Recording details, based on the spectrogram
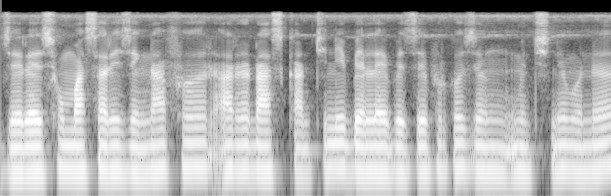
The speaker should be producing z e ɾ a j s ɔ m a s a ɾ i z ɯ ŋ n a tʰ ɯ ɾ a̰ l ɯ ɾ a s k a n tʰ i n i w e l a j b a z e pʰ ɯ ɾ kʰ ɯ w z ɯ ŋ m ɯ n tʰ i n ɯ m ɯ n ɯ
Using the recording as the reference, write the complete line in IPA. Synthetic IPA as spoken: z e ɾ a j s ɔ m a s a ɾ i z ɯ ŋ n a pʰ ɯ ɾ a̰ ɾ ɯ ɾ a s k a n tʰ i n i b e l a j b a z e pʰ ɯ ɾ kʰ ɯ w z ɯ ŋ m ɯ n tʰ i n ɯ m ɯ n ɯ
